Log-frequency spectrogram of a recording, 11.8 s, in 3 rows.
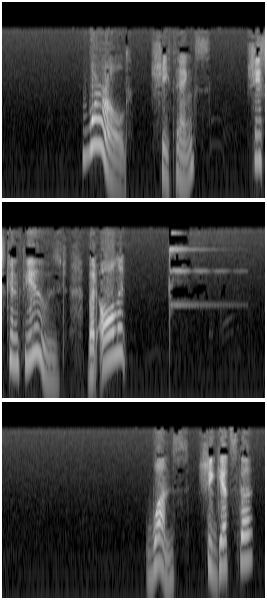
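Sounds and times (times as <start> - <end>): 
speech: 1.5 - 3.1, 3.7 - 5.9, 10.1 - 11.7
phone ringing inside a dog's stomach: 6.5 - 7.7.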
